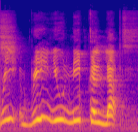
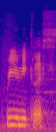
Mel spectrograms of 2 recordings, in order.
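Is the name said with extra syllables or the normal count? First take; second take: extra syllables; normal count. First: The name is said with extra syllables. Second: The name is said with its normal syllables. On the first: The speaker calls it wrong. "Now you added too many syllables" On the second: The speaker calls it right. "Did I say it right"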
